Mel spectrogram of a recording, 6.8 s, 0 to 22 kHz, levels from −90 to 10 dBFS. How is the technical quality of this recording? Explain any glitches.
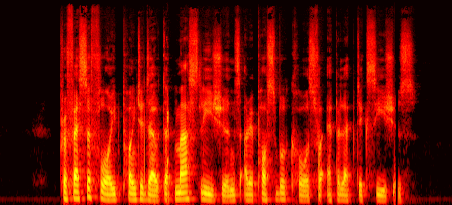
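The recording has two kinds of fault, each occurring twice.

Loud pops, at 2.16 to 2.33 s (two in quick succession) and 4.78 to 4.81 s (one): a voltage step or pulse, likely from a plug, switch, static or driver glitch, entered the signal chain. The speech carries on beneath sharp thumps peaking roughly 10 dB and 15 dB above it.

Damaged data in the compressed stream, at 2.50 to 2.53 s and 5.89 to 5.98 s: corrupted bytes made the decoder misread frames and lose sync while hunting for the next valid header. The result is a brief chirp or blip.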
